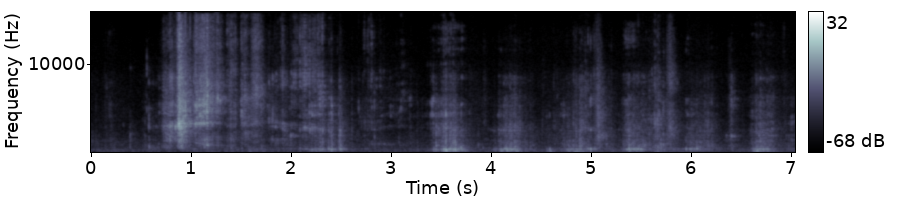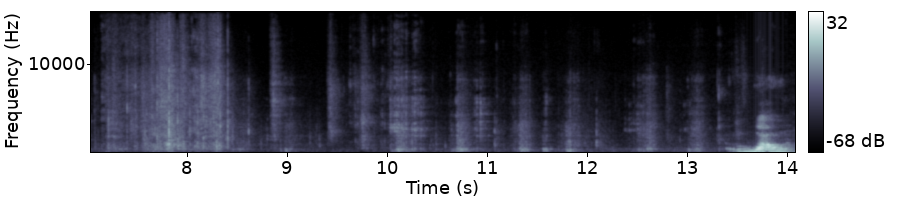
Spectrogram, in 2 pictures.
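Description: A young man crunches crisps loudly.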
